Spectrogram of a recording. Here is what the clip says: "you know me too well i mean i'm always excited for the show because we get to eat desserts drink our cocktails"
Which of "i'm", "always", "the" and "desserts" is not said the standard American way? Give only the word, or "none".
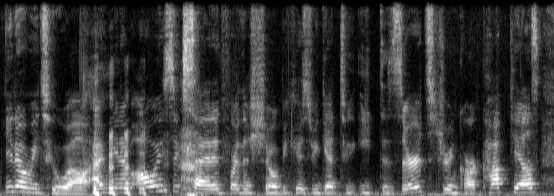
none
